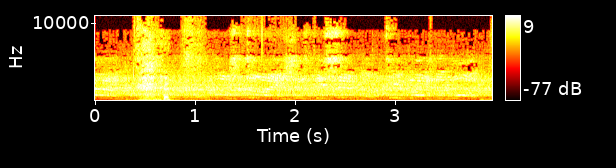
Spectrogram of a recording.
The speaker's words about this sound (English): And Lennon scores, did you say? Yeah, here it is. You can hear the crowd getting excited.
